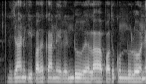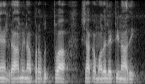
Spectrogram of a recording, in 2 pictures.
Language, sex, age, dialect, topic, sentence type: Telugu, female, 18-24, Southern, banking, statement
